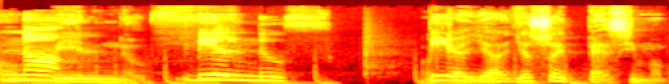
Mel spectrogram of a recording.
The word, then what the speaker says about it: Villeneuve: Villeneuve. Okay, Villeneuve. Yo soy pésimo pronunciando.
